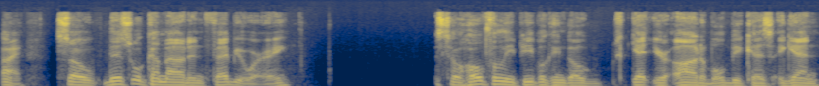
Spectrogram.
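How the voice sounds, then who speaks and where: A man speaks in a dark, mellow tone with ordinary pitch variation. Long, frequent pauses break his speech over a quiet background. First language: French. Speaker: podcast host. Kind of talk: interview. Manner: casual.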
